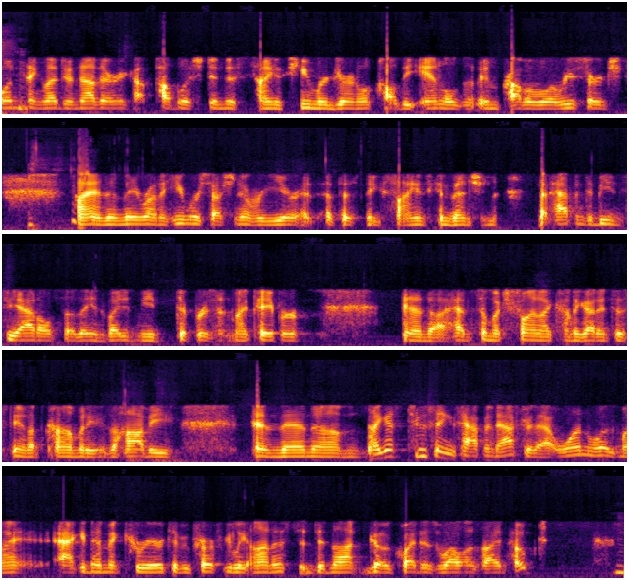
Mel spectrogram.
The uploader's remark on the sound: stand-up routine performed over cell phone to an audience of five business journalists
